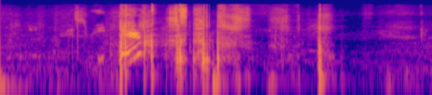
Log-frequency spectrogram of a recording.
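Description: Fabric rustles and a phone knocks against things as it is handled.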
